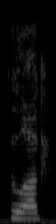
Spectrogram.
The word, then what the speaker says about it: gulag: If you ever wonder how perfectly ordinary, decent people could find themselves doing the terrible things that the gulag, is that how you say it? – Gulag.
